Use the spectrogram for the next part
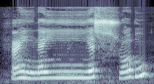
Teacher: الشين هنا من حروف الهمس جري النفس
